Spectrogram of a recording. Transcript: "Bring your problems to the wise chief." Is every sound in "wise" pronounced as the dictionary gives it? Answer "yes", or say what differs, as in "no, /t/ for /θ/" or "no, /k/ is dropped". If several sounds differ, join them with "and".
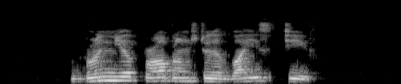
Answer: no, /s/ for /z/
